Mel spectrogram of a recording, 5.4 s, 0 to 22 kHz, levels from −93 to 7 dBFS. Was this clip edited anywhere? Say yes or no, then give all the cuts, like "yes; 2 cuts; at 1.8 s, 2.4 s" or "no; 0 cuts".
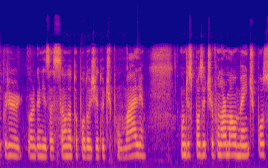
no; 0 cuts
